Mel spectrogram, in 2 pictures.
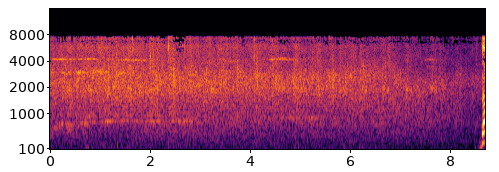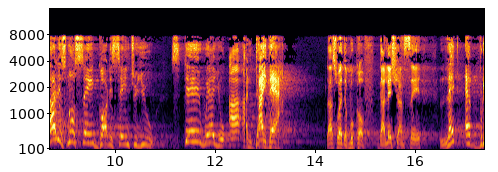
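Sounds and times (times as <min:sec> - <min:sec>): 
congregation clapping hands in applause: 0:00.0 - 0:09.1
speech: 0:08.6 - 0:13.4, 0:14.2 - 0:17.3.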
